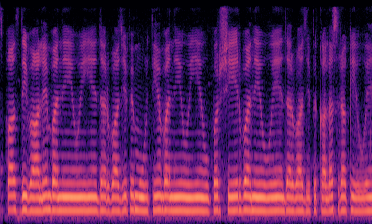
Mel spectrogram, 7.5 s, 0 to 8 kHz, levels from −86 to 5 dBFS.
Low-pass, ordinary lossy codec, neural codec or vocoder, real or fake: 7.2 kHz; AAC, 32 kbps; none; real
